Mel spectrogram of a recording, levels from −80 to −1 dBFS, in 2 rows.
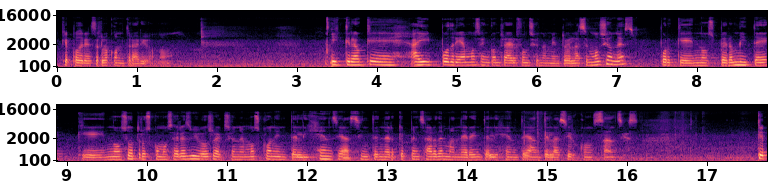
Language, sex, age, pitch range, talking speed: Spanish, female, 20-39, 175-200 Hz, 130 wpm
